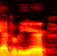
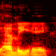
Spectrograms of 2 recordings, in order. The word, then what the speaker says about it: Atelier: It's not actually Atelier. It's Atelier. You don't pronounce the R.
